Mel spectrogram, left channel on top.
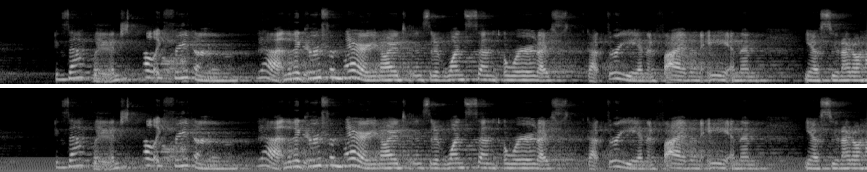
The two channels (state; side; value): noise; right; hum, 16 dB below the sound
